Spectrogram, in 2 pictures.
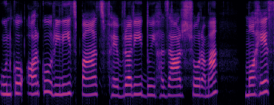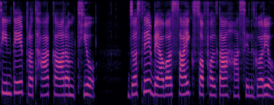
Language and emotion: Nepali, neutral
